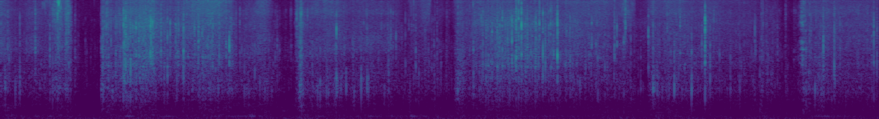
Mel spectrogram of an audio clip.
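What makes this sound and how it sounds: Fingertips and palms press and rub across the top sheet of a flat stack of thin, pale, tissue-like paper sheets on a table, crinkling it. A dense, bright, crackling rustle fills the clip in irregular bursts, separated by brief near-silent pauses of about a second.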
